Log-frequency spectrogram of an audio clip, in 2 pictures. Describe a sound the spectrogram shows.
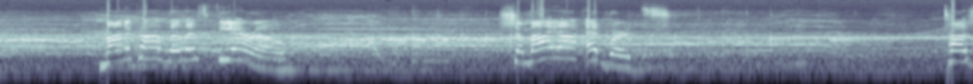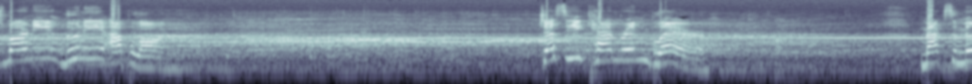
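A woman announces through a loudspeaker in a large echoing hall, in short bursts.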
